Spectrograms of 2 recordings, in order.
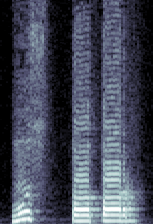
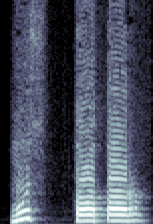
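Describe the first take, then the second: The two takes are said the same way.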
